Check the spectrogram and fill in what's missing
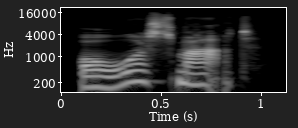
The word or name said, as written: oversmart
